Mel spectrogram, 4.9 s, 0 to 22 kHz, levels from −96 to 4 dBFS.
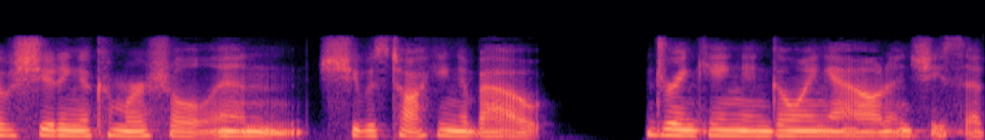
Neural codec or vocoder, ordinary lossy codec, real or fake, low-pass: codec, 16 kHz, 0.9 kbps, LongCat-Audio-Codec; MP3, 48 kbps; fake; 7.2 kHz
